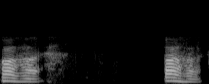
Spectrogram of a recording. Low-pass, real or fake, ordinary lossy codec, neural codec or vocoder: 3.6 kHz; fake; none; codec, 44.1 kHz, 7.8 kbps, Pupu-Codec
